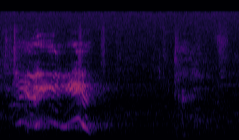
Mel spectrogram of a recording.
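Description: A high, wavering wordless cry from a person, lasting just under a second near the start: its pitch rises and falls twice, like a moan or whimper.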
